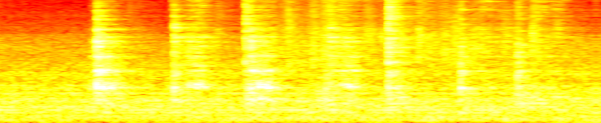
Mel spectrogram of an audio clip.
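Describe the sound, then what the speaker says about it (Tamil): Dry red chillies, cinnamon, cardamom, cloves and cumin seeds frying in a pan, with soft sizzling under repeated scraping stirs of a spoon at a steady, uneven rhythm, close and fairly quiet. "நல்லா வறுத்துக்கலாம்."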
